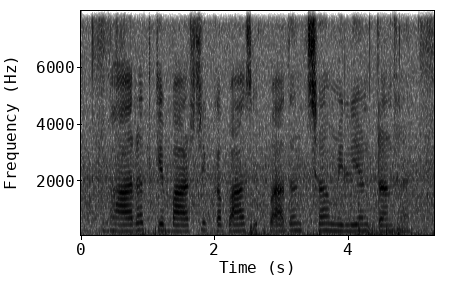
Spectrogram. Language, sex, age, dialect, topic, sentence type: Magahi, female, 18-24, Central/Standard, agriculture, statement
